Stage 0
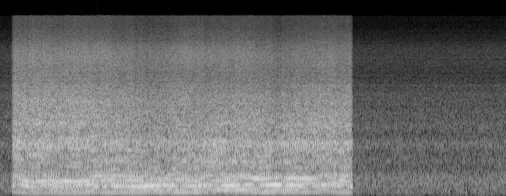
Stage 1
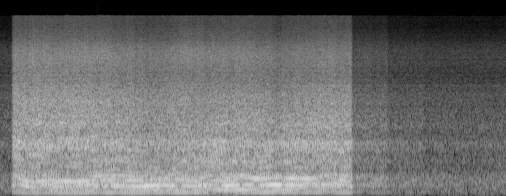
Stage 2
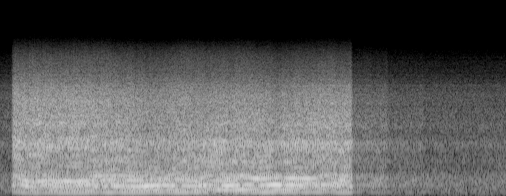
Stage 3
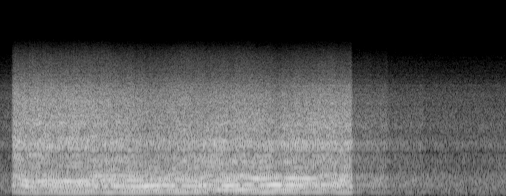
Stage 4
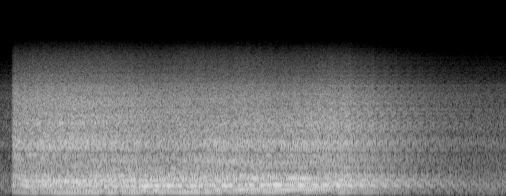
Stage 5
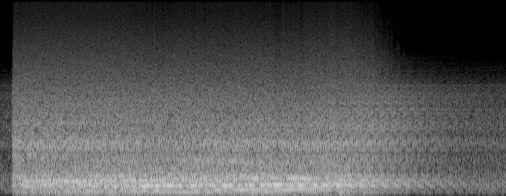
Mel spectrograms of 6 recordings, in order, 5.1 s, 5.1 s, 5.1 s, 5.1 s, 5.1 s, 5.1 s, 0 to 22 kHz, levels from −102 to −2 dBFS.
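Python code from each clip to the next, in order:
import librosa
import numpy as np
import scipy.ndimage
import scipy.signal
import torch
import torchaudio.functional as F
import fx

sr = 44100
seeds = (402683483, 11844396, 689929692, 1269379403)

y1 = fx.echo_feedback(x, sr, ms=360, feedback_pct=39, wet_db=-17.0)
y2 = scipy.signal.sosfilt(scipy.signal.butter(4, 3700.0, 'lowpass', fs=sr, output='sos'), y1)
y3 = fx.high_shelf(y2, sr, hz=4900.0, db=-6.5)
y3 = fx.notch(y3, sr, hz=900.0, q=15.0)
y4 = fx.echo_heads(y3, sr, ms=115, heads='first and second', feedback_pct=61, wet_db=-7)
y4 = F.gain(torch.from_numpy(y4), -2.0).numpy()
y5 = scipy.signal.sosfilt(scipy.signal.butter(2, 63.0, 'highpass', fs=sr, output='sos'), y4)
y5 = fx.slew_limit(y5, sr, full_power_hz=44.0)
y5 = F.gain(torch.from_numpy(y5), -4.5).numpy()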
